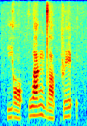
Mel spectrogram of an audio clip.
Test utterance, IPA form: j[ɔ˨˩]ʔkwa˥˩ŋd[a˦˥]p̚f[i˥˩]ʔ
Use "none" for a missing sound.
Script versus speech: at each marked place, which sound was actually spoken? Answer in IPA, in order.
ɔ˨˩, a˨˩, e˥˩

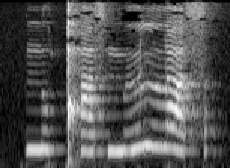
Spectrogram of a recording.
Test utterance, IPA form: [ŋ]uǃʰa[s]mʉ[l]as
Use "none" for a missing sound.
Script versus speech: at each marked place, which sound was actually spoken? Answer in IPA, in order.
n, s, lː

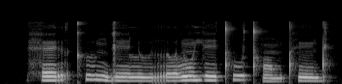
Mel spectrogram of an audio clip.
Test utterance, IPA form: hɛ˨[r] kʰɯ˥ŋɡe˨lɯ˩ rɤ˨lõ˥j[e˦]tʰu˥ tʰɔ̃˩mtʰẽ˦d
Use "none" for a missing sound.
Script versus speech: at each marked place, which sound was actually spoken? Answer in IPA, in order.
r, e˦

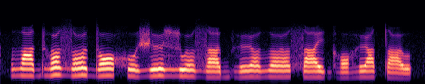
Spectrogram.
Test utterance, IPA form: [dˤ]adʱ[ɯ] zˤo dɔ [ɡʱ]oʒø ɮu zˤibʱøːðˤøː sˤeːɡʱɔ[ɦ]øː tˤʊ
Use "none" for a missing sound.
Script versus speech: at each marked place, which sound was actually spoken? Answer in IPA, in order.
ðˤ, ʊ, x, ɦ

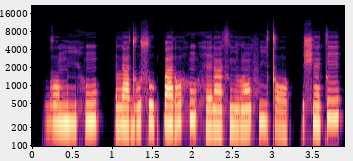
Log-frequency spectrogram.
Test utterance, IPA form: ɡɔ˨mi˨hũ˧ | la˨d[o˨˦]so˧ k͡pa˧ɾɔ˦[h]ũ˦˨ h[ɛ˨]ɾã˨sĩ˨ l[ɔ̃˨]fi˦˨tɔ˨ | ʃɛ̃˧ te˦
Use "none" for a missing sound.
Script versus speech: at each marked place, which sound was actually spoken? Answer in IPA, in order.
o˨˦, h, ɛ˨, ɔ̃˨˦

